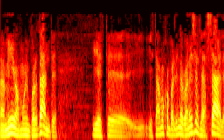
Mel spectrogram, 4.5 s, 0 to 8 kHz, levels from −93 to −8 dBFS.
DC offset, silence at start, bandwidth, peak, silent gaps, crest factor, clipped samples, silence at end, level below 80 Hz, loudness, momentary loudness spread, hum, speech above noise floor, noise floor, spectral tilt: under 0.1%; 0 s; 6 kHz; -8 dBFS; none; 18 dB; under 0.1%; 0 s; -54 dBFS; -25 LUFS; 15 LU; none; 33 dB; -58 dBFS; -9 dB/octave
